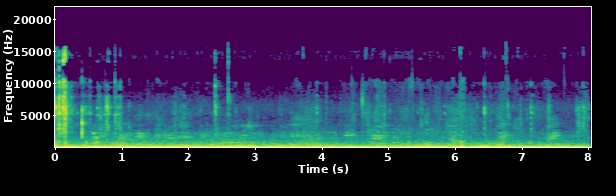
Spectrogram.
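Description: A small dog chews and gnaws on a toy.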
